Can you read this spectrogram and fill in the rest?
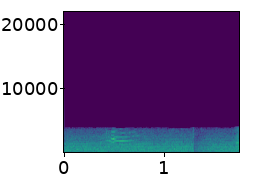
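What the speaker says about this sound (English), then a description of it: "The cat's meowing at me." A cat gives a brief, faint meow over a steady hum of room noise, with a second soft cry near the end.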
